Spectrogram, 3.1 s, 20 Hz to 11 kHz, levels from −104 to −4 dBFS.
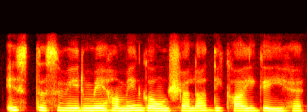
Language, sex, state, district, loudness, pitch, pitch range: Marwari, female, Rajasthan, Churu, -15 LUFS, 220 Hz, 215-230 Hz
